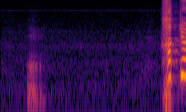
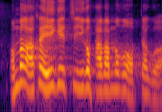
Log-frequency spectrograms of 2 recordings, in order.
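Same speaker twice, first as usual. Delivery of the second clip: louder scolding mom warning; stern mother; 9 dB louder than usual. Retold or imitated. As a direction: lay down the rule like a firm mother. (단호하게 꾸짖는 엄마)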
